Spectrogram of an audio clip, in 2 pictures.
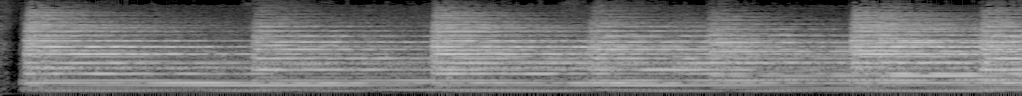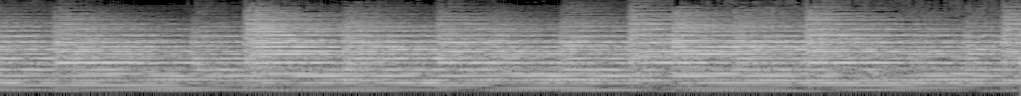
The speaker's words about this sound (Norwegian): Kirkeklokkene landet rundt ringer for begravelser, bryllup og dåp.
